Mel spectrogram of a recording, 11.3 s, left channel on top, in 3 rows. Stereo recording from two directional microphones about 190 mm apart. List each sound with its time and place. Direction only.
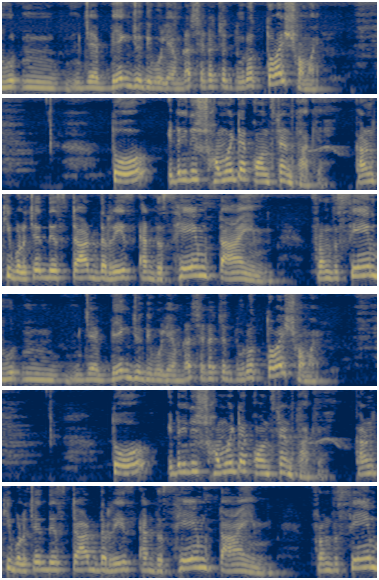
0.0 s speech: 20° left (ahead or behind)
4.8 s speech: 25° left (ahead or behind)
